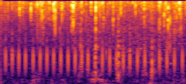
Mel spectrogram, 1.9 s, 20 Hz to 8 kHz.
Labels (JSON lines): {"label": "biophony, rattle", "recorder": "SoundTrap 500"}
